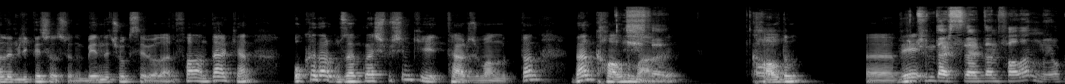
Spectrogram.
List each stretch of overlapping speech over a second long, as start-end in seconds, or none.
none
